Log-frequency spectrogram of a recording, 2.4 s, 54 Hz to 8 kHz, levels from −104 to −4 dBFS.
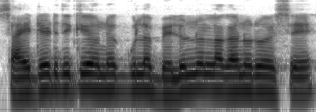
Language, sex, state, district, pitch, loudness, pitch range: Bengali, male, Assam, Hailakandi, 145 Hz, -15 LUFS, 130-150 Hz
